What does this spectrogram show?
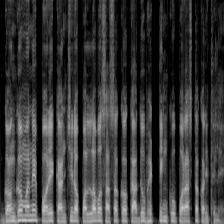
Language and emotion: Odia, neutral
